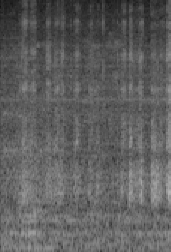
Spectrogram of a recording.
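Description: Pen writing on paper: a run of faint, short, irregular strokes as figures and letters are written out.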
